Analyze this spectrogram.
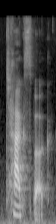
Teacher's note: textbook only has two syllables and both of the vowel sounds are laxed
